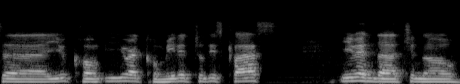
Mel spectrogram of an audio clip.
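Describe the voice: With a strong Spanish accent, a man talks at a slow pace. His pitch is medium.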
